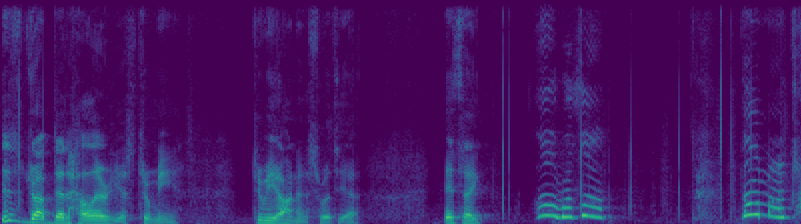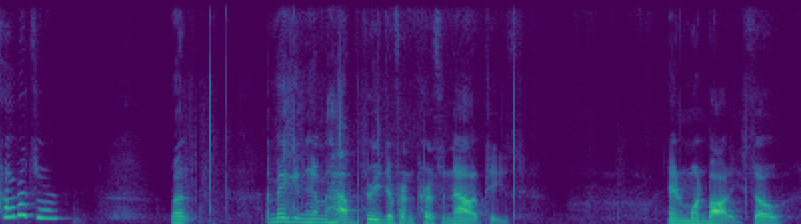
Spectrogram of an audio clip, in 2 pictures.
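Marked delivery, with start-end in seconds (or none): 5.4-8.6 put-on very high little-kid voice. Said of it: "his kid voice".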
